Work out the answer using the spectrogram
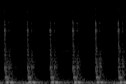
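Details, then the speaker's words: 5 kW Chinese diesel heater being installed in a 2023 Ram ProMaster van, manual fuel priming to purge air from the line: sharp, even ticks about four or five a second; the dosing pump is priming normally. "we're letting the air bubbles you can hear the pump ticking away"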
